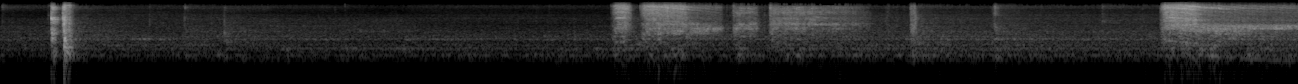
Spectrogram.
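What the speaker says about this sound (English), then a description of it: "I send them home with my screw gun" A screw gun drives screws into plastic in several short, whirring bursts. A sharp buzz comes near the start, then a cluster of quick spins later, and one longer final run, against quiet room noise.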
